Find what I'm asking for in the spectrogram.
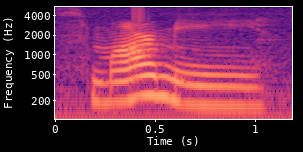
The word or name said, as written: smarmy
